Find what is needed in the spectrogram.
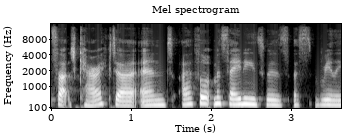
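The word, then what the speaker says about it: Mercédès: It's Albert and Mercedes, which is how my audio narrator pronounced her name. I would have said Mercedes.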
